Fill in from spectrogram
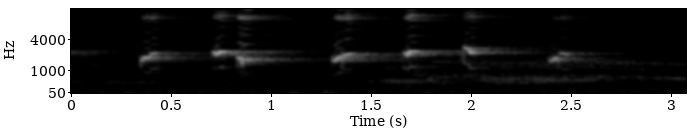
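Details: Yellow-vented bulbul, a caged bird singing lively after a meal of mealworms, gives a quick string of six bright, bubbly whistled notes, each dropping slightly in pitch.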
